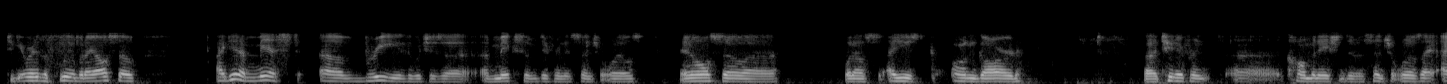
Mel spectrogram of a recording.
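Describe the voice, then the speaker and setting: A man's voice: a little high, dry recording. A man hosting a call-in radio show, talking casually and rambling with joking asides. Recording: tinny phone line.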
